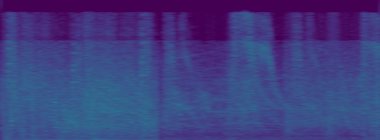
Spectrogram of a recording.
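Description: EMP blasts and bursting units crackle in a StarCraft II match, a dense, loud wash of explosive pops and booms that eases slightly partway through but keeps going throughout.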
